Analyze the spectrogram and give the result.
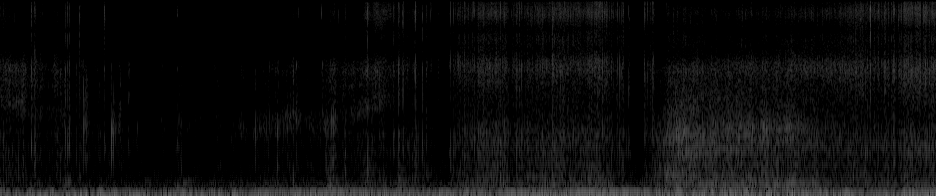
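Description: Fingertips dig, rake and scratch through a deep bed of dry pearl barley, giving a dense, continuous crunchy rustle with crisp, bright grain clicks. The sound is quiet over a steady low hum.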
